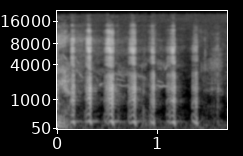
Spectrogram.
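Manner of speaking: high burst of laughter; retold big high laugh; imitated laugh. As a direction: crack up like the old boss did. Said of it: "And he starts laughing".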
